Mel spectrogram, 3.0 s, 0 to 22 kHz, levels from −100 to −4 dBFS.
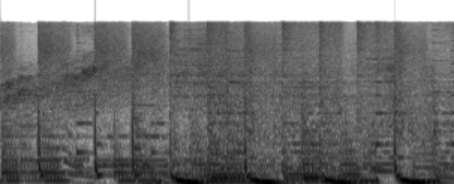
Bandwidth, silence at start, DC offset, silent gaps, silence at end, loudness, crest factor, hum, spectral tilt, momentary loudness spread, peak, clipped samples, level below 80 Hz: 13.5 kHz; 0 s; under 0.1%; none; 0 s; -12 LUFS; 10 dB; none; -4 dB/octave; 3 LU; 0 dBFS; under 0.1%; -14 dBFS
